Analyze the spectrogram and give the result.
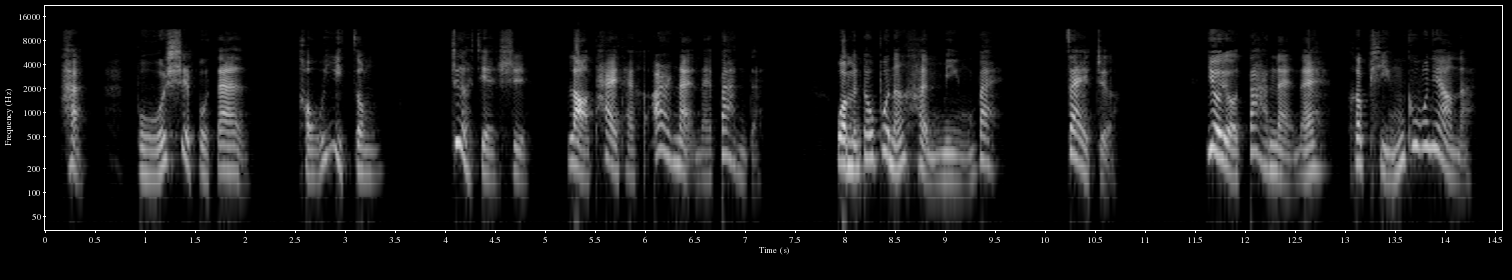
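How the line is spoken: Laughing. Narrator (Chinese): 林家的笑道

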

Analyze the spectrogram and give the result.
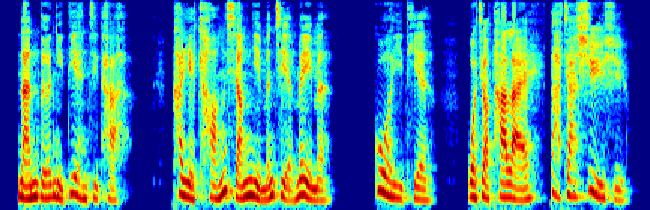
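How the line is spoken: Laughing. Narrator (Chinese): 笑道

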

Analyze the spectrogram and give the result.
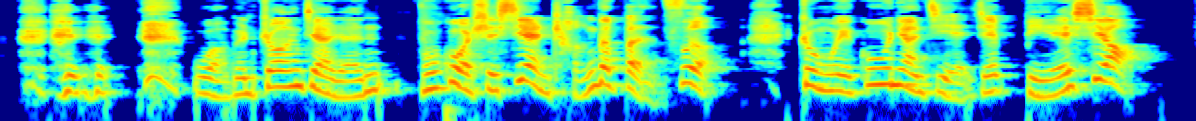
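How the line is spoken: Laughing. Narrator (Chinese): 刘姥姥也笑道

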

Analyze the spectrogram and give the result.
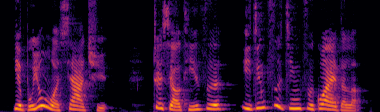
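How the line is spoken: Laughing. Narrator (Chinese): 晴雯笑道

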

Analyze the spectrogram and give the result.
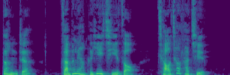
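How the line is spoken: Laughing woman. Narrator (Chinese): 宝钗笑道

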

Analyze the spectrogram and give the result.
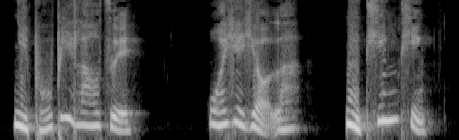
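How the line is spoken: Sudden laugh. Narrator (Chinese): 黛玉 半日猛然笑道

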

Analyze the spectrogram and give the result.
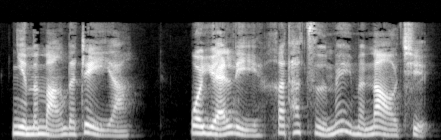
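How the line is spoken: Laughing. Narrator (Chinese): 尤氏笑道

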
